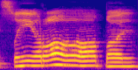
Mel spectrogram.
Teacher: Ra baca dengan tebal. Ra baris atas tafkhim ra.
